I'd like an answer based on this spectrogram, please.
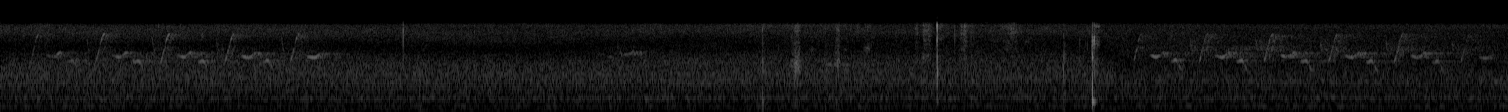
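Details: Thousands of bees swarming from a backyard hive. Dense, even buzzing hum, sprinkled with repeated short bird chirps and several sharp clicks or taps.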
